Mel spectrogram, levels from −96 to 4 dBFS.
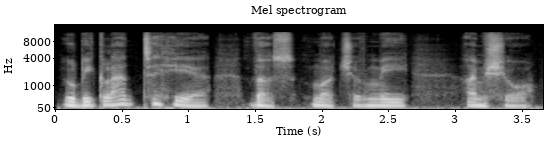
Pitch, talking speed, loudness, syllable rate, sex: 110 Hz, 215 wpm, -19 LUFS, 4.7 syllables/s, male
